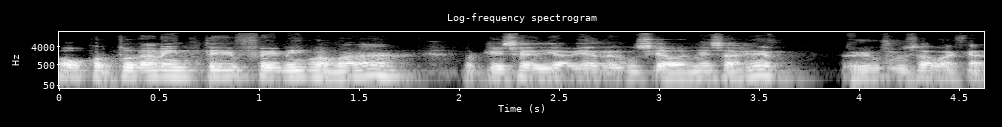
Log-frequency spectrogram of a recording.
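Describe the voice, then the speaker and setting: Talking at a very fast pace, a man holds a medium pitch in a monotone, flat intonation. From Armero, Tolima, Colombia. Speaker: disaster survivor. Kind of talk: interview testimony.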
